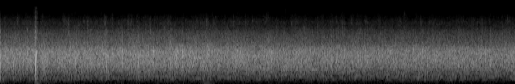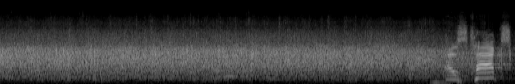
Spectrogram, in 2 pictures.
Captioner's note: applause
